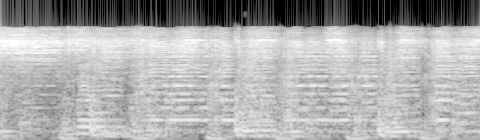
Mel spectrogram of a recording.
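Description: Live Mexican banda music: a band playing with brass over a steady, regular beat.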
